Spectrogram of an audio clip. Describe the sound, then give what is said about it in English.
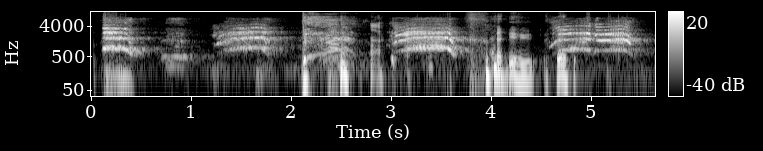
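A woman screams at a charging runaway goat on Detroit's west side, in a series of loud, high-pitched shrieks, several bursts in quick succession with brief gasping breaks between them, frantic. “A now viral video shows the moment the goat met a neighbor. Listen to the neighbor scream.”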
